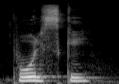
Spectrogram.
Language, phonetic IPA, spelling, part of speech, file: Ukrainian, [ˈpɔlʲsʲkei̯], польський, adjective, Uk-польський.ogg
- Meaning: Polish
